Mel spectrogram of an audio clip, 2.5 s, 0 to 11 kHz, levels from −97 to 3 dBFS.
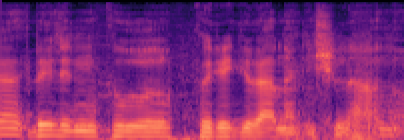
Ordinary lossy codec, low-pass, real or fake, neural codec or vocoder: MP3, 96 kbps; 9.9 kHz; fake; codec, 44.1 kHz, 1.7 kbps, Pupu-Codec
